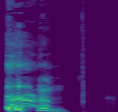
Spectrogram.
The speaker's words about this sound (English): Gotta clear my throat on this one.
